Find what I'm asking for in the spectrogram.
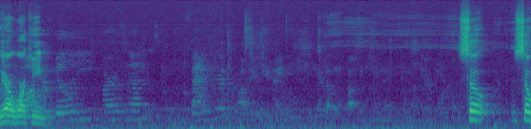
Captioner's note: speaks faintly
